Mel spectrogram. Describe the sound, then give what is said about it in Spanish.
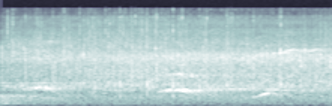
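An audience applauds steadily, a dense wash of many hands clapping at an even level, with faint voices and a few brief tonal sounds woven through the noise. “Dale un poquito el aplauso para que me entienda.”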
